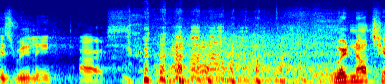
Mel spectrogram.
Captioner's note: laughter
